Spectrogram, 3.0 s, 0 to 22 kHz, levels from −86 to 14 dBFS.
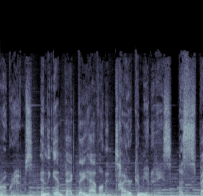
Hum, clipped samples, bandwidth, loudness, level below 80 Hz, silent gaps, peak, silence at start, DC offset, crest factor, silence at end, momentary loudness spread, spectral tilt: none; under 0.1%; 16.5 kHz; -14 LUFS; -24 dBFS; none; -2 dBFS; 0 s; under 0.1%; 12 dB; 0 s; 4 LU; -4.5 dB/octave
